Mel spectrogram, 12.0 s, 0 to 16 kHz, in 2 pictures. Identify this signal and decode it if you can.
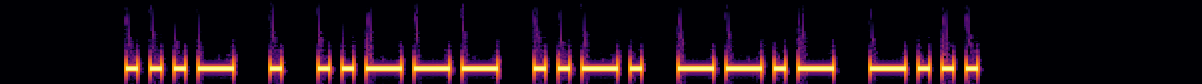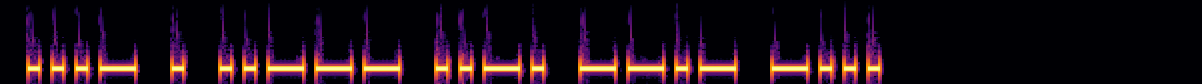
Morse code, heard as a keyed tone, about 20 wpm, 700 Hz. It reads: VE2FQB VE2FQB
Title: DXCC-100 Call Signs - 6 Characters - Repeated 2x - 20wpm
